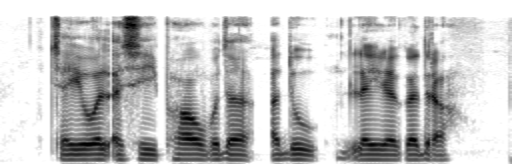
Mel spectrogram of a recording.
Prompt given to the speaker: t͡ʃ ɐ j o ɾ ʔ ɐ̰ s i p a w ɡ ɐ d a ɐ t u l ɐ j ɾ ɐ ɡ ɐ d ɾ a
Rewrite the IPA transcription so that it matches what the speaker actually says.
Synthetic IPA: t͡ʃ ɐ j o l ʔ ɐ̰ s i pʰ a w b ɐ d ɐ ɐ d u l ɐ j ɾ ɐ ɡ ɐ d ɾ a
